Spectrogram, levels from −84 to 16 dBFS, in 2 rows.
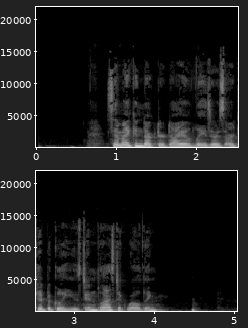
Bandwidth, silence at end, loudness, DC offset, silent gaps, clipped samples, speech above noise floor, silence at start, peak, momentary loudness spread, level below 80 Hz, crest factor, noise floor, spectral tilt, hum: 14 kHz; 0.55 s; -21 LUFS; under 0.1%; none; under 0.1%; 39 dB; 0.9 s; -6 dBFS; 19 LU; -52 dBFS; 16 dB; -59 dBFS; -7 dB/octave; none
